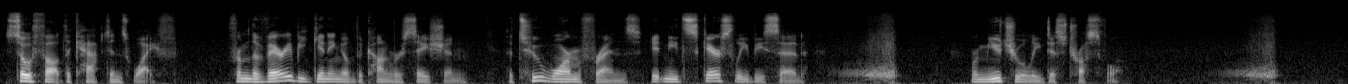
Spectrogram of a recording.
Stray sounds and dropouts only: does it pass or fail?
fail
